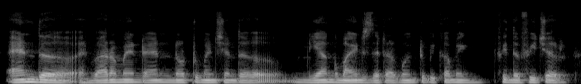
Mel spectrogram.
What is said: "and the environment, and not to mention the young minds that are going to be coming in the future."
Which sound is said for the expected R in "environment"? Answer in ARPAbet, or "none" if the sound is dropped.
R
